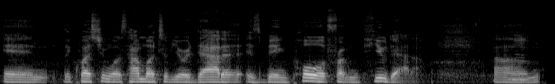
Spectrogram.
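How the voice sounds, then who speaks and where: Hoarse, gravelly man, low and flat. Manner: halting, many ums, careful phrasing. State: under the weather, raspy voice. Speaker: audience member asking a question. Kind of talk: webinar question.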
